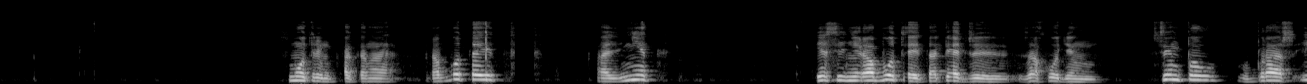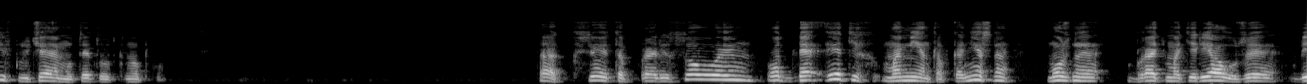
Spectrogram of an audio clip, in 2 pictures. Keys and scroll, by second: 2.8 shift+z, 4.8 shift+z, 6.8 shift+z, 15.8 shift+z.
